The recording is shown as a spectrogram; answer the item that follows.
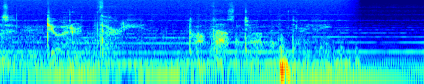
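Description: A man speaking in a whisper over background music, with a thump about three seconds in.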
